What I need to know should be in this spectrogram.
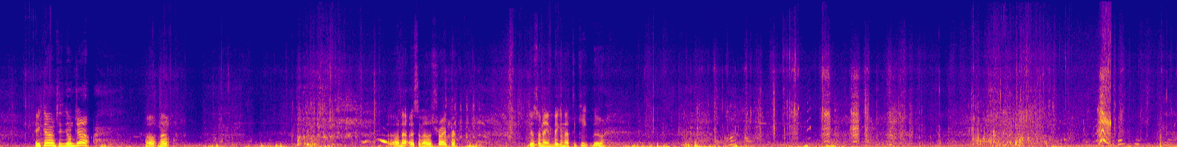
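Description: A fishing reel clicks and whirs as the line is wound in.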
